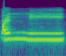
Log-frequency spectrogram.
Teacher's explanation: عَنِّي، عین کو وسطی ہے لیکن زور سے ادا کرنا ہے. نون پہ غنہ زبانی ہو رہا ہے، 2 کاؤنٹس رکیں گے یہاں پہ. اور یا مد آئی 2 کاؤنٹس لمبا کریں گے.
